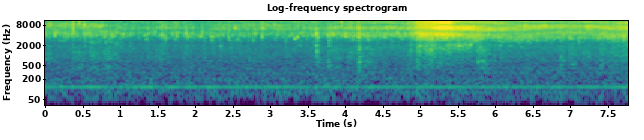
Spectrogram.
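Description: Coconut shrimp fry in hot oil with a steady, close, bubbling sizzle, and a brief louder hiss swells midway as the pieces are turned over.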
